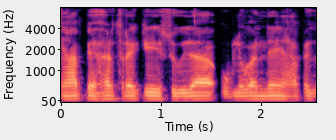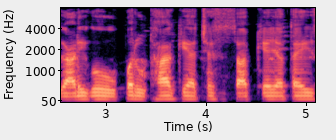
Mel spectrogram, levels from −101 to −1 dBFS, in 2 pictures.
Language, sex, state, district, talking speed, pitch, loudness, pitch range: Hindi, male, Bihar, Jahanabad, 270 wpm, 105 Hz, -20 LUFS, 100-105 Hz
